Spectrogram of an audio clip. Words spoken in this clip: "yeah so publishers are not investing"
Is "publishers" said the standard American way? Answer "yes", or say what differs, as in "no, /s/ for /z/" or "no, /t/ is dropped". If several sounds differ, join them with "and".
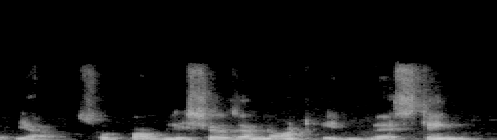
yes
